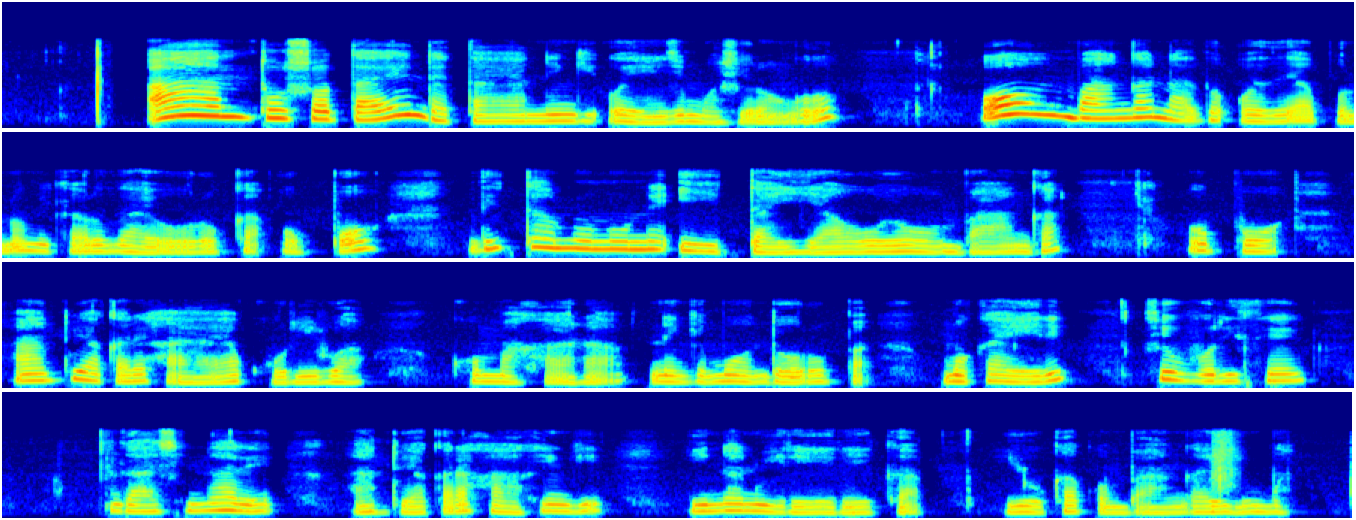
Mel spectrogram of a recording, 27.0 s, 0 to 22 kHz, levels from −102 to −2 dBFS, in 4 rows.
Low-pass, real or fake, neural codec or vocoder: 7.2 kHz; real; none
